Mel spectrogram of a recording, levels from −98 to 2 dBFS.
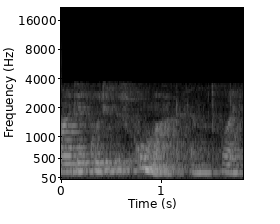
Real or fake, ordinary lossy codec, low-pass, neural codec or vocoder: real; AAC, 32 kbps; 3.6 kHz; none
